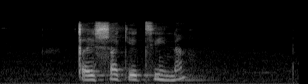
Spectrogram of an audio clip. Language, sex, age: Xhosa, female, 26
